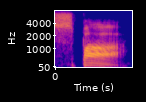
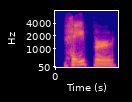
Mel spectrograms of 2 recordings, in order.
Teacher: So, the p in spa is not aspirated. The p in paper is aspirated, the first p.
